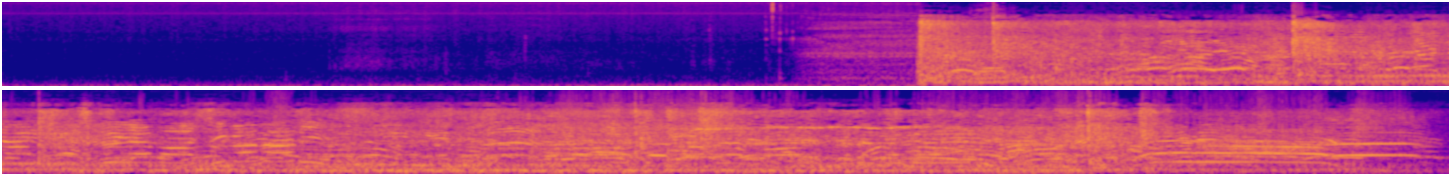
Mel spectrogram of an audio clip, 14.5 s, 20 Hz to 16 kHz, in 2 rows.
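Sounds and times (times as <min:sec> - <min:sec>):
gunshots: 0:04.5 - 0:07.9
protest crowd roaring and shouting: 0:04.6 - 0:14.4.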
